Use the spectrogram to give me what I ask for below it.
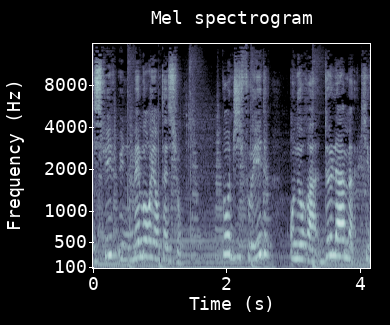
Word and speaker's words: Xiphoid: Pour le Blade, on a Gifoid. Et oui, on sait maintenant que ça se prononce comme ça grâce aux vidéos de Takara Tomy.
